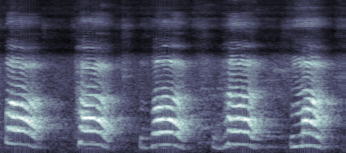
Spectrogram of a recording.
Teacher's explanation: जब हम प वर्ग के वर्णों का उच्चारण करते हैं तो हमारे दोनों जो ओठ हैं वो एक दूसरे को छूते हैं। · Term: ओष्ठ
